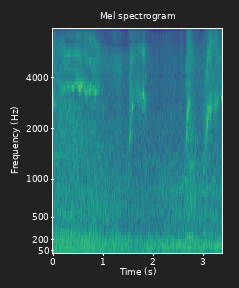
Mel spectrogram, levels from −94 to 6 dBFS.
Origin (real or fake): fake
